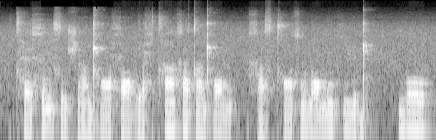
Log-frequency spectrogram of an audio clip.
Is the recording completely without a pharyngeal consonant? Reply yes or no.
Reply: no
